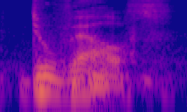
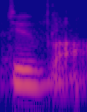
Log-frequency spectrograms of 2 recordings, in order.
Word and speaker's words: Duvel: Oh, you mean Duvel? What? Yeah. And then she went and she got us 2 fucking Duvels. Yeah. She went, you mean Duvel? Instead of Duval.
